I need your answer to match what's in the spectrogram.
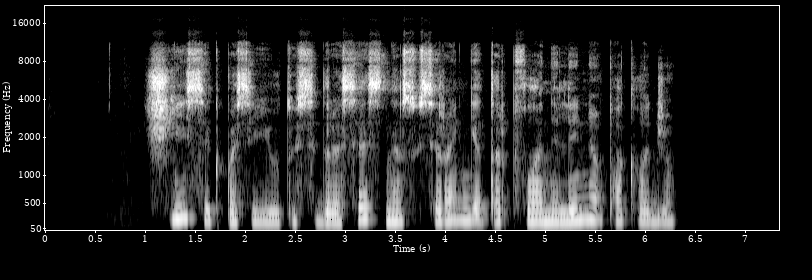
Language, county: Lithuanian, Vilnius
